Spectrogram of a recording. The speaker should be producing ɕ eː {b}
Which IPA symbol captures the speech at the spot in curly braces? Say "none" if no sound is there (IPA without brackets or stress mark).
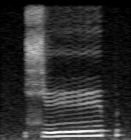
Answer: p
